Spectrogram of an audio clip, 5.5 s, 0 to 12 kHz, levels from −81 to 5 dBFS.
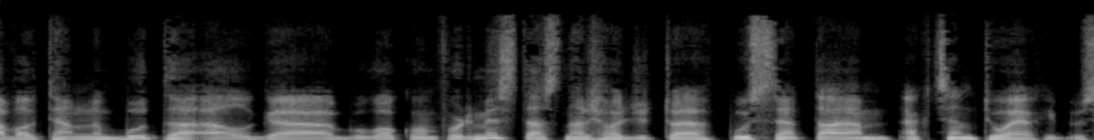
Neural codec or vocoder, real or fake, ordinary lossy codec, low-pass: codec, 16 kHz in and 24 kHz out, 0.9 kbps, LongCat-Audio-Codec, four codebook decoder; fake; MP3, 48 kbps; 10.8 kHz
